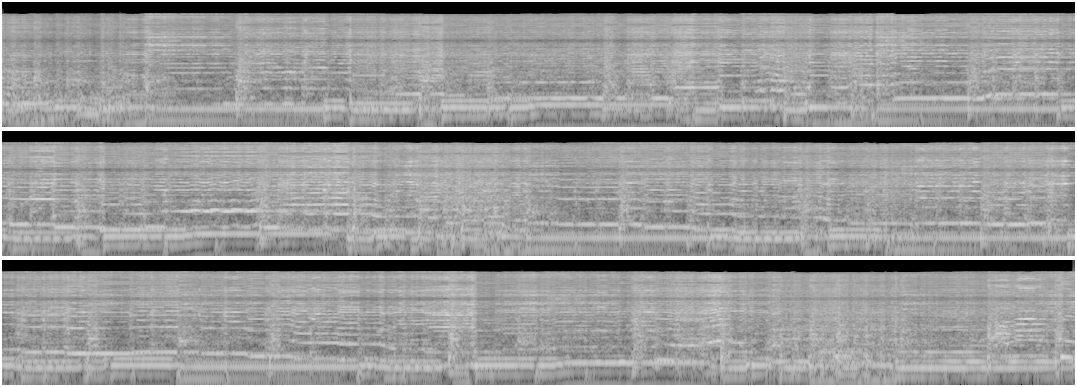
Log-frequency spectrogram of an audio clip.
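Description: Live rock band playing an instrumental passage with no vocals: electric guitar and bass guitar over a drum kit, a guitar line moving up and down over sustained low notes.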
